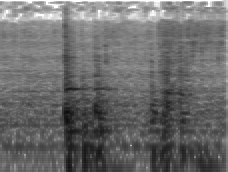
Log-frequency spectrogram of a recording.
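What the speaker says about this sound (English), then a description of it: "I'm gonna rinse these off." Running tap water splashes over fruits and vegetables being rinsed, with a couple of short bursts of water and handling noise close by.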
